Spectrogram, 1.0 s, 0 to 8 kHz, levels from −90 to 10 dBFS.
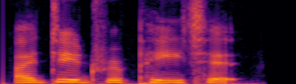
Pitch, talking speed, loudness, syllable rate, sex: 200 Hz, 245 wpm, -17 LUFS, 6.5 syllables/s, female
